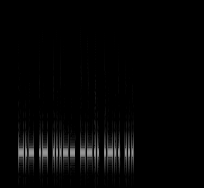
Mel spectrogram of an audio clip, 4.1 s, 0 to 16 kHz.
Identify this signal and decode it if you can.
Morse code, heard as a keyed tone, about 36 wpm, 700 Hz. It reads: KA3ZLS
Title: USA Call Signs - 6 Characters - Repeated 3x - 35wpm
